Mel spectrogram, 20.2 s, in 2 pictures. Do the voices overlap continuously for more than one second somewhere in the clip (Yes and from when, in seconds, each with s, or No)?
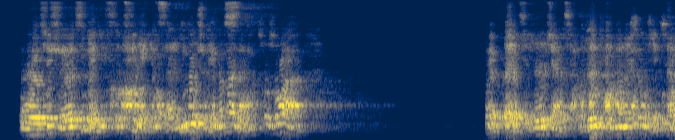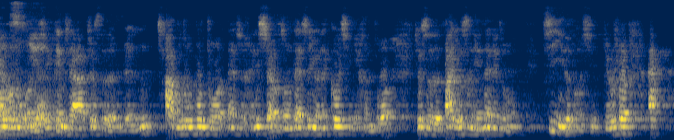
Yes, from 1.6 s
